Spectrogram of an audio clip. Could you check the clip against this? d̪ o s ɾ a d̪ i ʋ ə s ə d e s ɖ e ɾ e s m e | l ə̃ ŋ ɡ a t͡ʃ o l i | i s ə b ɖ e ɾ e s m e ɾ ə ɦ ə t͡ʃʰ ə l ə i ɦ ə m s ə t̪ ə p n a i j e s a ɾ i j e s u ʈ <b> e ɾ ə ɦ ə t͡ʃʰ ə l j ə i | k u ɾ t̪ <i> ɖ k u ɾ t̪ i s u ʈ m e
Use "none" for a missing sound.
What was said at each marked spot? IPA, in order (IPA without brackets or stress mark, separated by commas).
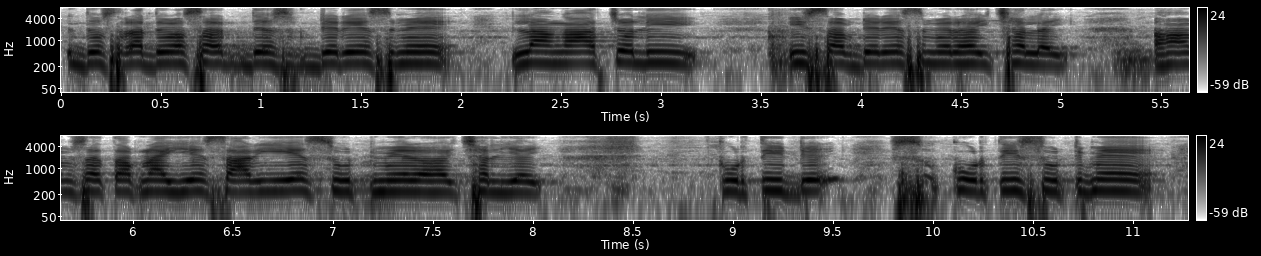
m, i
